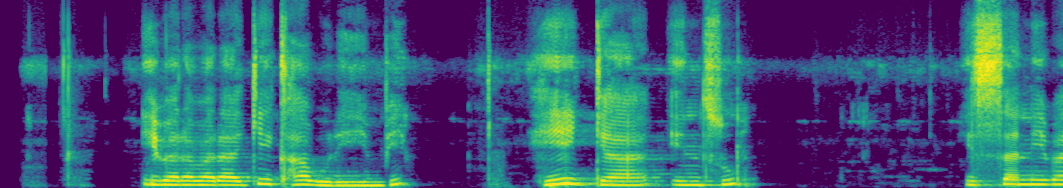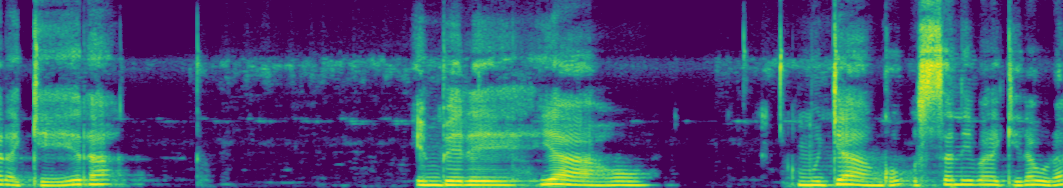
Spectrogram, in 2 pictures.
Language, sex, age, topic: Rundi, female, 25-35, education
